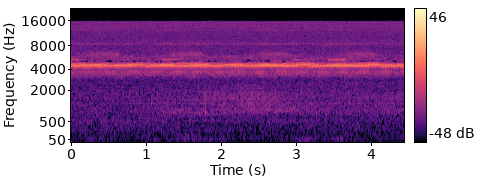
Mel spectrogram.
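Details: Steady, piercing high trill from autumn insects on a night in the forest of Tsukimi no Mori, Gifu, Japan, nearly continuous with slight pulsing and little else heard.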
